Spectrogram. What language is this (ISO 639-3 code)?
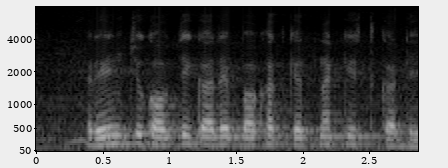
bho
